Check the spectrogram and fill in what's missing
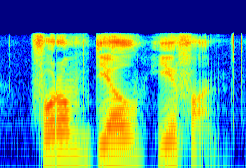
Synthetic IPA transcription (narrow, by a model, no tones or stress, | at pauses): fɔɾəmdiəlˠɦiːrfɐ̰n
